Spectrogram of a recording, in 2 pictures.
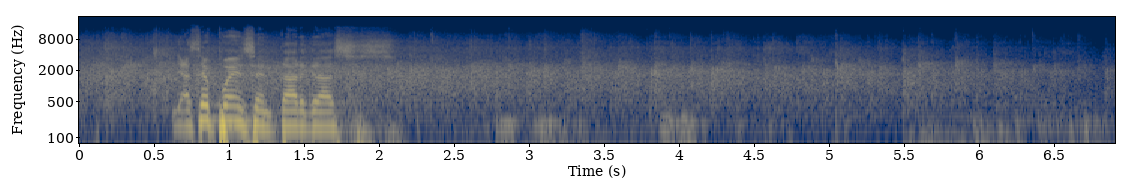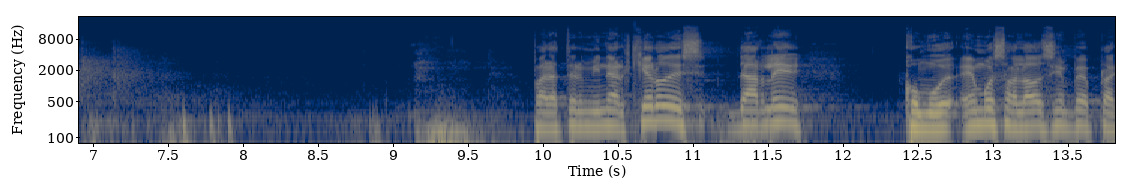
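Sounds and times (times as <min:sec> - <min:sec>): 
congregation applauding: 0:00.0 - 0:07.7
speech: 0:00.6 - 0:02.2, 0:10.0 - 0:13.8.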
